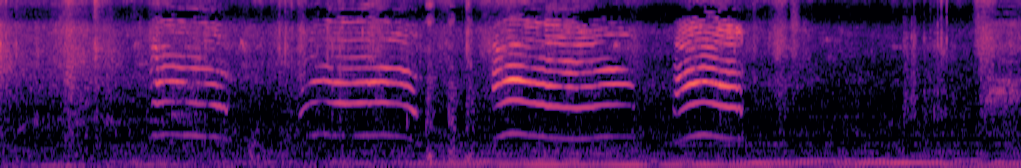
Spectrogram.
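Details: Hope, a disabled street cat, with her two rescued newborn kittens while feeding them milk; four tonal meows in quick succession, the later ones bending up and down, over a constant low background hum.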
